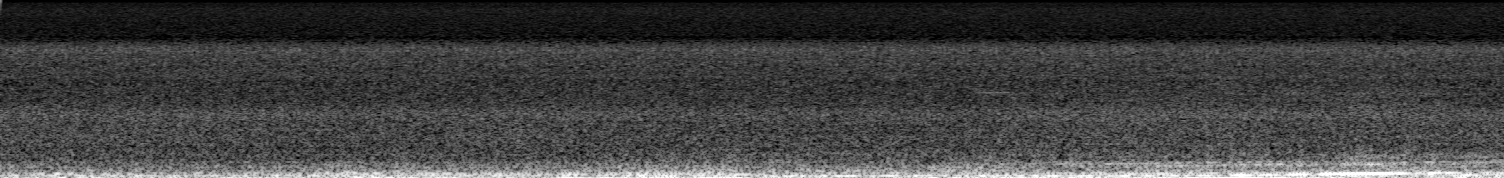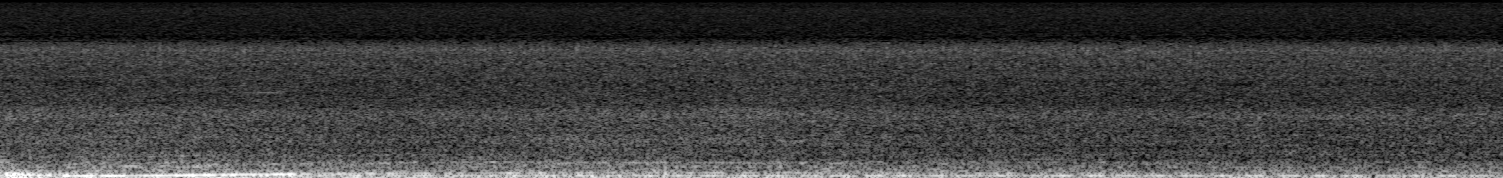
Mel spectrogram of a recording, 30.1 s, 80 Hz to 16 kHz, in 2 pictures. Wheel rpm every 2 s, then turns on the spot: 0, 0, 0, 0, 0, 0, 0, 0, 0, 0, 0, 0, 0, 0, 0.
none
